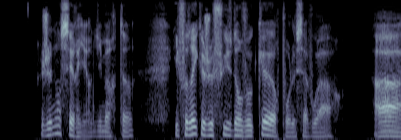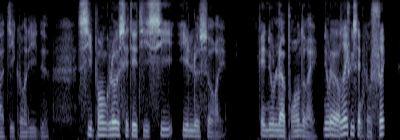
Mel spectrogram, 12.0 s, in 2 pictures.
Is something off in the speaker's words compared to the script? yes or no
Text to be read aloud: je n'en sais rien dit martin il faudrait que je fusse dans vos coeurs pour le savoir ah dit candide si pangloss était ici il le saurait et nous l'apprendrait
yes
